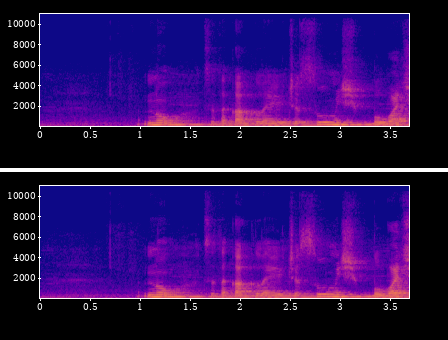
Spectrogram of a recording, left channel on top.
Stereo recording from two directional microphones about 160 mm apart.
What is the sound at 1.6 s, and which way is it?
A woman's voice, 10° right (ahead or behind).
